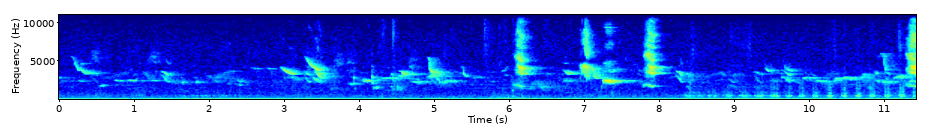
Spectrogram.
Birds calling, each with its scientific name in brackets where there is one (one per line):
Iiwi (Drepanis coccinea)
Apapane (Himatione sanguinea)
Red-billed Leiothrix (Leiothrix lutea)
